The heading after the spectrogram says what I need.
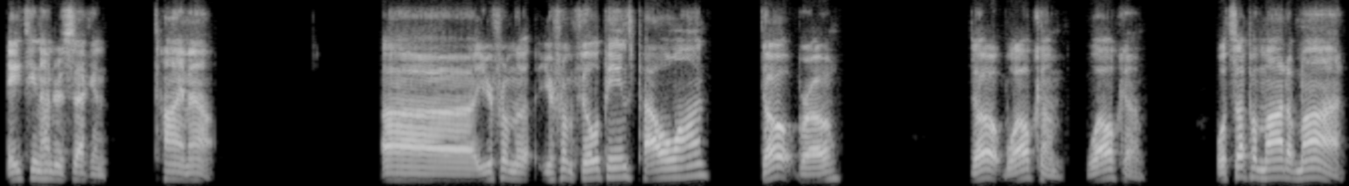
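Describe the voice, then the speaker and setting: The host of a casual livestream, a medium-pitched man from South Jersey, USA, works through viewer comments and gets hyped. Lots of "bro" and repetitive slang fill his talk, captured in dull, lo-fi, dry audio.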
